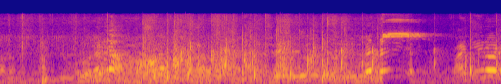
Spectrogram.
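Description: A crowd cheers loudly as a point is scored.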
